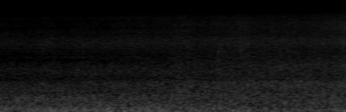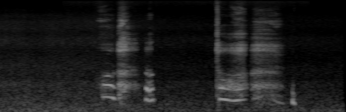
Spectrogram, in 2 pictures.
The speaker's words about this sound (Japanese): これはなかなか波が怖くて。波で袖まで濡れて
